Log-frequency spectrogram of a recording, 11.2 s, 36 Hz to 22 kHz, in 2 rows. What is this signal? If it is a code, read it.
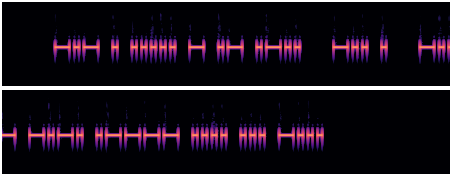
Morse code, heard as a keyed tone, about 21 wpm, 700 Hz. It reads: KE5TAL DE KC1HSB
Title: USA Callsign DE Callsign - 6 Characters - 20wpm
